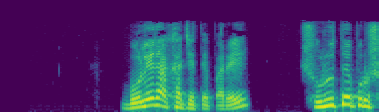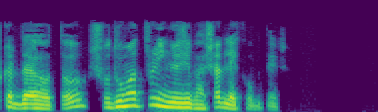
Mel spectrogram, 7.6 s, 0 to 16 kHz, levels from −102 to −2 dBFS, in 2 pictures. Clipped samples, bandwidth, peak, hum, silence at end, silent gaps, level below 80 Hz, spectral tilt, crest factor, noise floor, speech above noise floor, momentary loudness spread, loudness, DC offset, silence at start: under 0.1%; 7.6 kHz; -2 dBFS; none; 1.05 s; 2.60-2.77 s; -52 dBFS; -7 dB/octave; 14 dB; -86 dBFS; 71 dB; 12 LU; -15 LUFS; under 0.1%; 1.25 s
